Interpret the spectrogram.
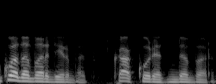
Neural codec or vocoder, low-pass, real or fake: none; 3.6 kHz; real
